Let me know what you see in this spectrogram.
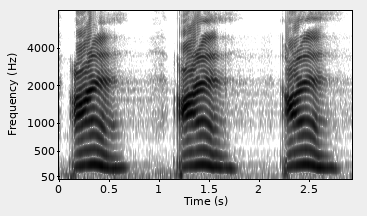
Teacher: suaranya diantara tertahan dan mengalir namanya sifat bainiyah atau tawasuth jadi mengalir tidak terlalu ditahan juga tidak terlalu suaranya tapi nggak · huruf Ain keluarnya dari tenggorokan paling tengah ya ah ah ah ketika sukun ini jangan mantul jangan ditahan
